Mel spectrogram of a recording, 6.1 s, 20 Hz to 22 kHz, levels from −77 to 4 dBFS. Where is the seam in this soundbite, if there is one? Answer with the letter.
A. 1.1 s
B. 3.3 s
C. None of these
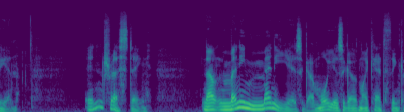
C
